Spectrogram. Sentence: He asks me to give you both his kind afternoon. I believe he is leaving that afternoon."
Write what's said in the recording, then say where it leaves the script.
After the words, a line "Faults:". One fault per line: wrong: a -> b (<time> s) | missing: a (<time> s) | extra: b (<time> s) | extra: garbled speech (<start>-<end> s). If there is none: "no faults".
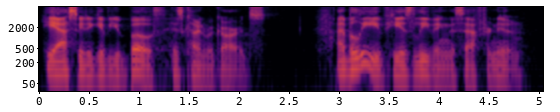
He asked me to give you both his kind regards. I believe he is leaving this afternoon."
Faults:
wrong: asks -> asked (0.2 s)
wrong: afternoon -> regards (1.7 s)
wrong: that -> this (4.1 s)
